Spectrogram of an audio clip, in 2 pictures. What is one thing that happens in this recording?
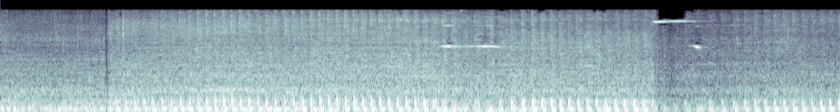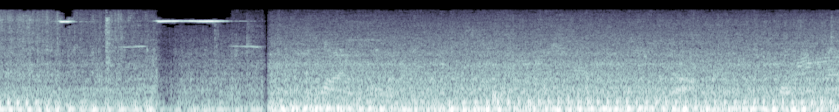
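Motorbike engines putter past close by.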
